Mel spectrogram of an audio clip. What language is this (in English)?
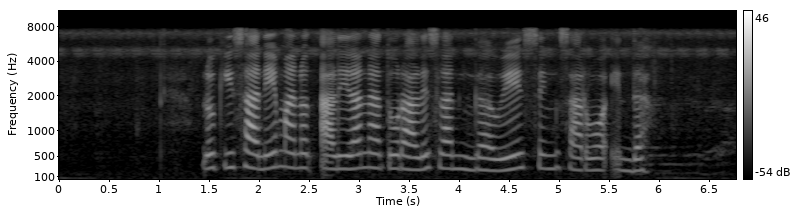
Javanese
